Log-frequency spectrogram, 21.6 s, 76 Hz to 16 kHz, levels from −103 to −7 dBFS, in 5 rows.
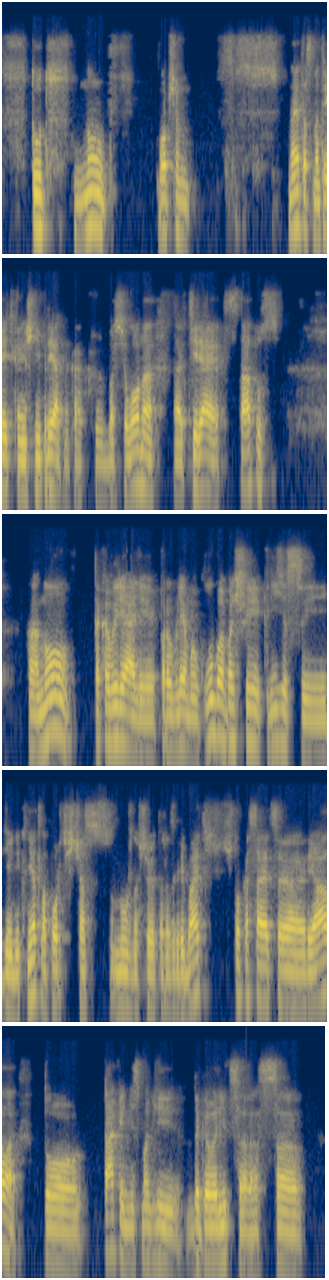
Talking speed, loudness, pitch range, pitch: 110 wpm, -25 LUFS, 105-125 Hz, 110 Hz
